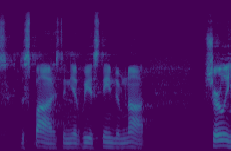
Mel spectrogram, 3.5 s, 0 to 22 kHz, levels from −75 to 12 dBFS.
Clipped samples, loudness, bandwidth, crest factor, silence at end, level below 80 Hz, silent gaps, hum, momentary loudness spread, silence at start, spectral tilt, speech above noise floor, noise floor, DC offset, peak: under 0.1%; -38 LUFS; 16 kHz; 22 dB; 0 s; -84 dBFS; none; none; 22 LU; 0 s; 0.5 dB/octave; 23 dB; -63 dBFS; under 0.1%; -18 dBFS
